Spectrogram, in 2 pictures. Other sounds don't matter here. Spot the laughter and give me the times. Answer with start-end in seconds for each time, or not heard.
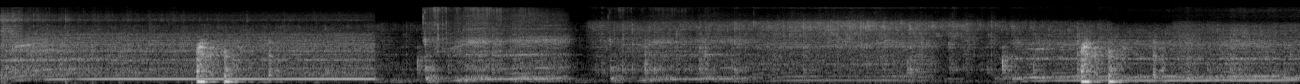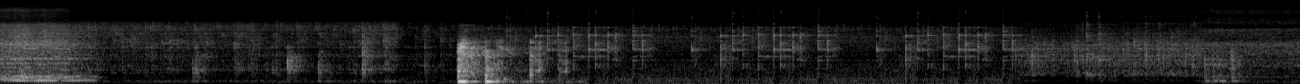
1.9-2.8, 10.8-11.9, 17.6-18.7.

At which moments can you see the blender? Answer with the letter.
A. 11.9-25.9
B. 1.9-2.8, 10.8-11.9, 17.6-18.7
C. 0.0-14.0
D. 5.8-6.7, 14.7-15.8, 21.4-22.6
C.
